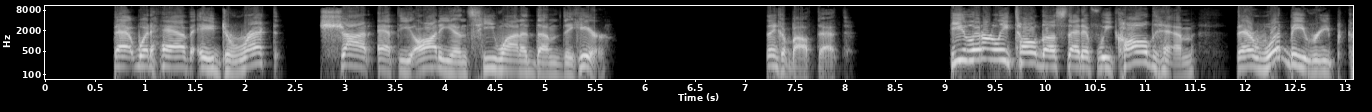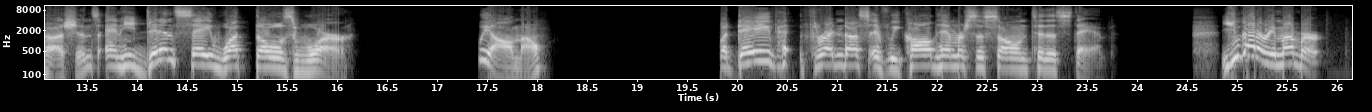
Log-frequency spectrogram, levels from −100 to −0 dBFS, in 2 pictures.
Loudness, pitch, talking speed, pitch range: -21 LUFS, 175 Hz, 130 wpm, 155-200 Hz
